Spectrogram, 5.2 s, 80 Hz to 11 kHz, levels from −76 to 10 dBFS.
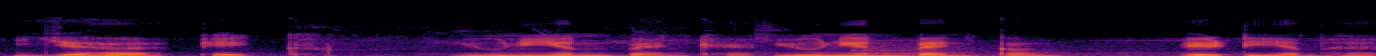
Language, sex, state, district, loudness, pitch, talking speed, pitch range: Hindi, male, Uttar Pradesh, Varanasi, -22 LUFS, 145 Hz, 105 wpm, 135-155 Hz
